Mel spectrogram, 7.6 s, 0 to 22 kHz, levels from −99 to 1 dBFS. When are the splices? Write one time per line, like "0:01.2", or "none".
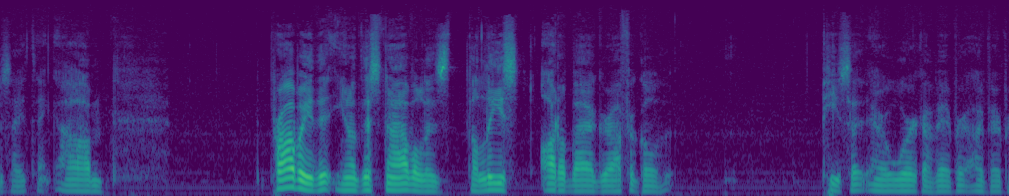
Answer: none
